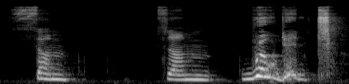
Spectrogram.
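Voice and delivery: rodent stretched slow and loud; disgusted rodent. A narrator's reading. Missus Brisbane sneering at the hamster, slow loud rodent. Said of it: "Nobody says rodent quite the way".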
